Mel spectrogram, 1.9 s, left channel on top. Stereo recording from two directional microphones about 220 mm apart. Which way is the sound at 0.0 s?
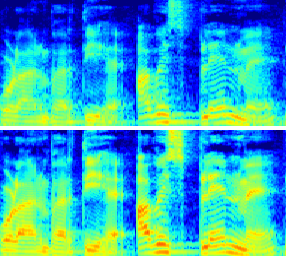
20° right (ahead or behind).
